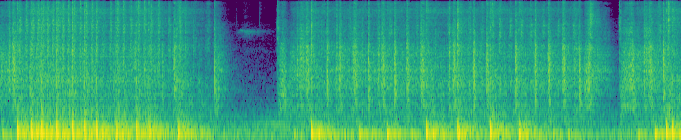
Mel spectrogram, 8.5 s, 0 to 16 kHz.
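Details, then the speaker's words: KSR GRS 125 motorcycle, start attempt with airbox fitted, new spark plug and starting spray: fires in ragged, uneven bursts, dies off and picks back up, never revving cleanly. Owner suspects top end, possibly timing skipped a tooth; unconfirmed. "yeah something's gone um not right there and again in the top end like I said uh I worry about the top end"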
